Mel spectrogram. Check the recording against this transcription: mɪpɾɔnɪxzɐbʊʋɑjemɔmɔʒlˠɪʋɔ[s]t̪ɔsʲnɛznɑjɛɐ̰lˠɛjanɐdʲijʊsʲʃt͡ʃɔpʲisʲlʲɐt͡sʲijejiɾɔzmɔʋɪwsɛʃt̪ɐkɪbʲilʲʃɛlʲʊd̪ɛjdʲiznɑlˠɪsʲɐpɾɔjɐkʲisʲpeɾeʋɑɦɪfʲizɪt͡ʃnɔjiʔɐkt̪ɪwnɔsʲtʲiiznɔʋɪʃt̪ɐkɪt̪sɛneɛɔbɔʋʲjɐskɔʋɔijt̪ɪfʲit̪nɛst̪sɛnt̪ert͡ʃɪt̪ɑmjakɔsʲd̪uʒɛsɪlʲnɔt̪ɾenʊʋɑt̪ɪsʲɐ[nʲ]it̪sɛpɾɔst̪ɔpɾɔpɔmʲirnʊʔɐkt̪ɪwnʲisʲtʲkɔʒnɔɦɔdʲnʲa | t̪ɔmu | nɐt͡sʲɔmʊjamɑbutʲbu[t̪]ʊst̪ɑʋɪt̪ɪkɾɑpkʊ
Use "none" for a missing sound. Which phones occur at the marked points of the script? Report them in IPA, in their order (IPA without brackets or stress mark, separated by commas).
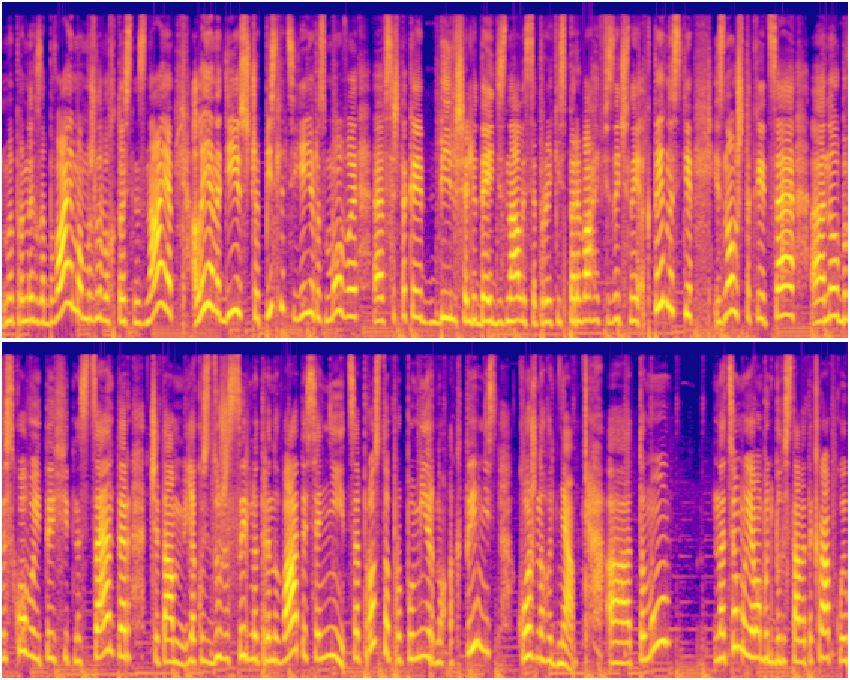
x, nʲ, d̪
